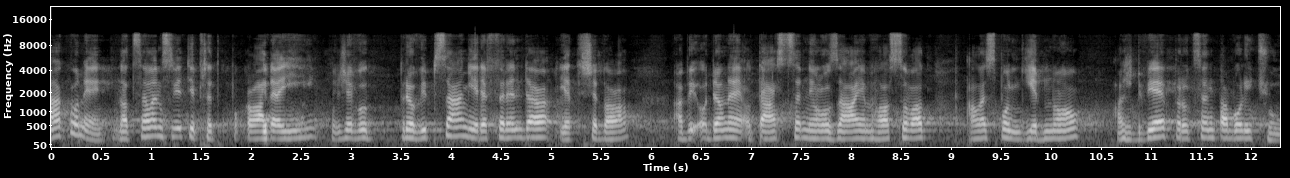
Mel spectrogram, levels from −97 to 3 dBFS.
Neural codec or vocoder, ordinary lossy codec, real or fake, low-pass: codec, 24 kHz, 3 kbps, HILCodec; AAC, 96 kbps; fake; 10.8 kHz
